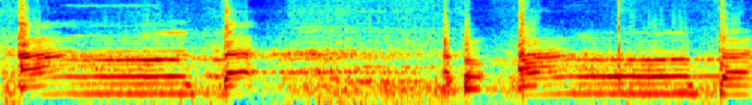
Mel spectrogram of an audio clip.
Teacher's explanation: Karena nunnya ditahan lebih lama, ikhfanya ditahan lebih lama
